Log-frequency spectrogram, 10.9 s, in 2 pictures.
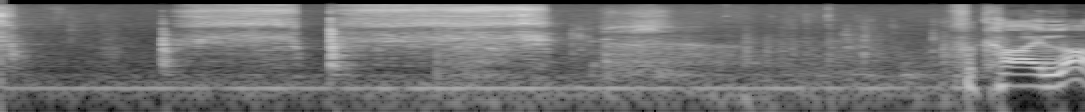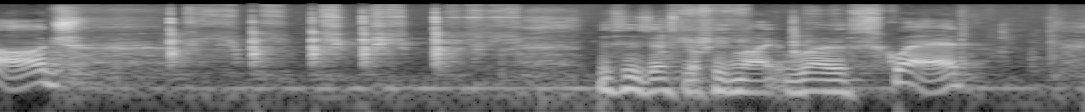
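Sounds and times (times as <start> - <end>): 
scratchy hissing strokes drawing a diagram on a board: 0.8 - 2.8, 6.4 - 8.1
speech: 4.8 - 6.0, 8.4 - 10.4.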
